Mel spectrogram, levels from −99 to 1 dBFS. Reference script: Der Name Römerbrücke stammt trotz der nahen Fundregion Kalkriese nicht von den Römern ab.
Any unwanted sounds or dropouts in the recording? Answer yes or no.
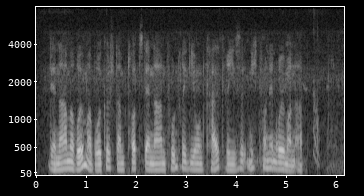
yes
